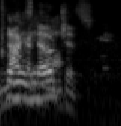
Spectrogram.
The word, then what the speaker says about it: Nacogdoches: Nacogdoches. That's not Joe Docus or whatever.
